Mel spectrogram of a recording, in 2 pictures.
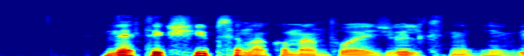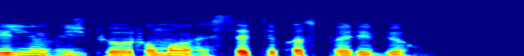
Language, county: Lithuanian, Telšiai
